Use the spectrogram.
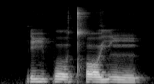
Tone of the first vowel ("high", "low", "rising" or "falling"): low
